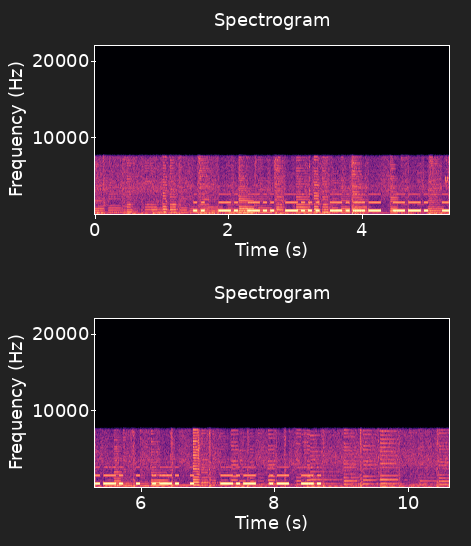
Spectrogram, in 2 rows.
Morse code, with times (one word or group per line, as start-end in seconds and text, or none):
1.5-6.8 INDBYGGERE
7.2-8.7 KAN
